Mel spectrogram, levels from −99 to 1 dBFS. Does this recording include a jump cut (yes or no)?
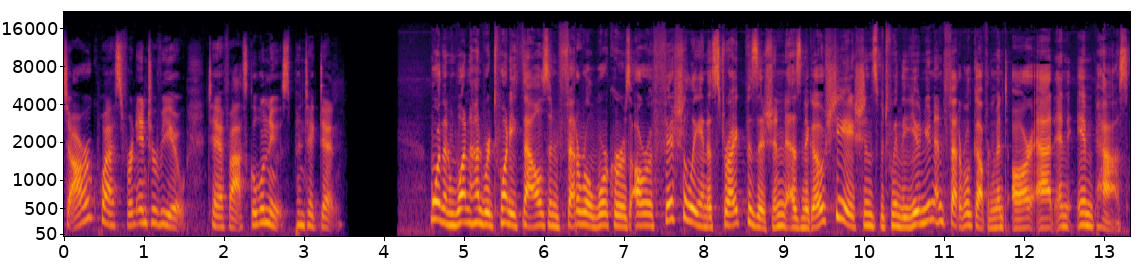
no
